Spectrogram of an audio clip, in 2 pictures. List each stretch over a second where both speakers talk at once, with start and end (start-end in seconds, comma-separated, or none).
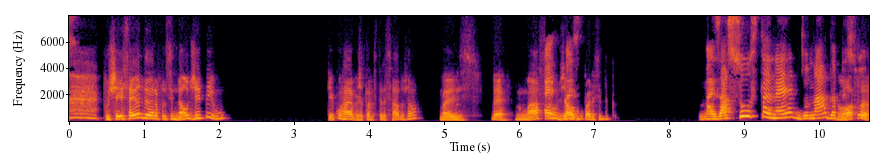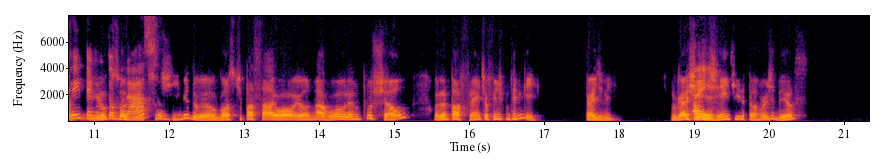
10.2-12.0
